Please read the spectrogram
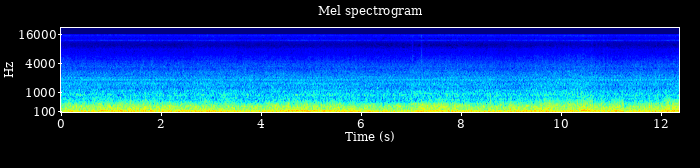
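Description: A sailboat's engine running steadily while motoring through chop, heard as an even low rumble.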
